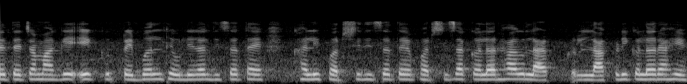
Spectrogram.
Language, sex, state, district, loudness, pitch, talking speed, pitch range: Marathi, female, Maharashtra, Pune, -20 LUFS, 235 Hz, 140 wpm, 230-240 Hz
